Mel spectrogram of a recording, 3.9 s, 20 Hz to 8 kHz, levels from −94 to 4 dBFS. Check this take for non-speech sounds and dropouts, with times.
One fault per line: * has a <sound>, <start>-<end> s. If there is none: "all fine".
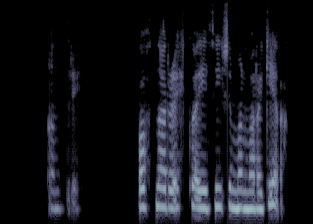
all fine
